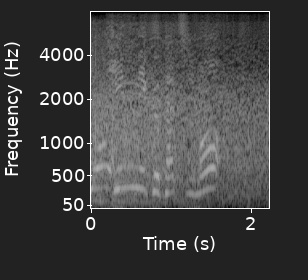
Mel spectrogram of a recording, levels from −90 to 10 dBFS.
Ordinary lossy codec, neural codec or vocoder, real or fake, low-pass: Opus, 16 kbps; none; real; 7.2 kHz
